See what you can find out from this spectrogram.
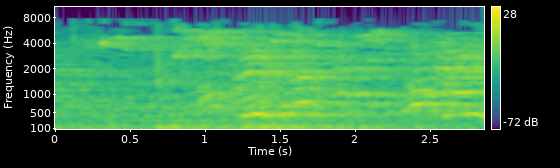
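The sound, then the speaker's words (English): Basketball dribbled with the right hand during a women's game: soft bounces blend into the continuous background, with people talking over them throughout. “With the right-hand dribble.”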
